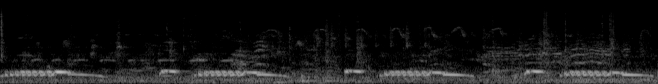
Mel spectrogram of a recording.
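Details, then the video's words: Local zebra dove giving nutut-style song meant to provoke rivals: short trilled cooing phrases, each ending in a falling slur, repeated about every one and a half seconds, with faint high chirps from other birds. "Pancingan perkutut lokal suara NUTUT || COCOK UNTUK MEMANCING LAWAN"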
